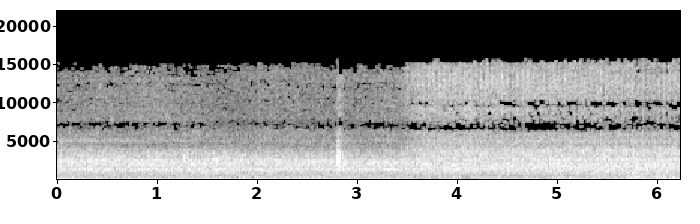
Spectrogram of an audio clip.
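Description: Semi truck diesel engines rumbling steadily as the big rigs roll slowly past at low speed.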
